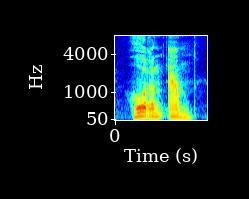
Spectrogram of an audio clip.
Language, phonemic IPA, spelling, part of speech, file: Dutch, /ˈhorə(n) ˈan/, horen aan, verb, Nl-horen aan.ogg
- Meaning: inflection of aanhoren: 1. plural present indicative 2. plural present subjunctive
